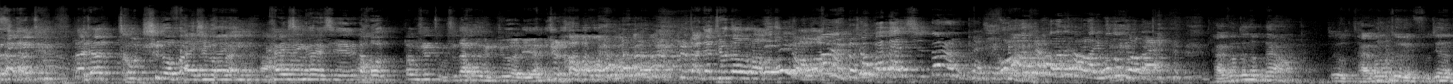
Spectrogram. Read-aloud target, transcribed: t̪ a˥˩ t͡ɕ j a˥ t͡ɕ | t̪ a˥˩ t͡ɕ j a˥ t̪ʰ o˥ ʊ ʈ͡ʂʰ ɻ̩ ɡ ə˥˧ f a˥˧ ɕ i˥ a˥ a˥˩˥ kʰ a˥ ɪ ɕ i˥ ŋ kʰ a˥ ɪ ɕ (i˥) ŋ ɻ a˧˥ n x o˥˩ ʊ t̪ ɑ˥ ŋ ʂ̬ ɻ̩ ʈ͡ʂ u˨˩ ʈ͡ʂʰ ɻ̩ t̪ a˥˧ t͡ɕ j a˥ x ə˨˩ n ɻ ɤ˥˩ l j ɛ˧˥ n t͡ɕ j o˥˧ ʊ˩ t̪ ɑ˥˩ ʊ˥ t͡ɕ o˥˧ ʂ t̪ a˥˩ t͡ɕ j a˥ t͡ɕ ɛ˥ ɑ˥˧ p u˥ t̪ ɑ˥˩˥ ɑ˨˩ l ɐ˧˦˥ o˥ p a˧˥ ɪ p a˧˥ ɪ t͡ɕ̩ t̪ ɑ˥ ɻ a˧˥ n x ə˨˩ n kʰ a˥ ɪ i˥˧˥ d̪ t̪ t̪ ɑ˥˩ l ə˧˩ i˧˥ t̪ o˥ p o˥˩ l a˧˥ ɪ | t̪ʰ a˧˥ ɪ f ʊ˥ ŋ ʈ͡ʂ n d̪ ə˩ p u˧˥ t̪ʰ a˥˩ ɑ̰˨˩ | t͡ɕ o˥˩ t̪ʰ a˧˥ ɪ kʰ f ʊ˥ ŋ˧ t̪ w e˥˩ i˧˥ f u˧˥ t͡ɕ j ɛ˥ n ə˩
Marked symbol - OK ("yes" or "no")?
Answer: yes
